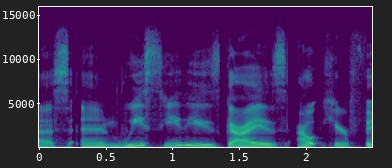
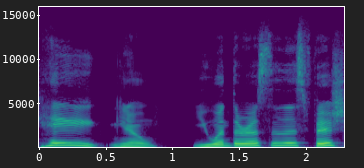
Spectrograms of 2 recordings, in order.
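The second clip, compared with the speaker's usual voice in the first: put-on holler, much higher pitch; 8 semitones higher than usual. Retelling how the cousin called out to a man, retelling a holler. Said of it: "hollered at him like".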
